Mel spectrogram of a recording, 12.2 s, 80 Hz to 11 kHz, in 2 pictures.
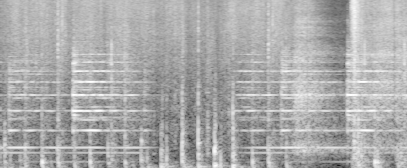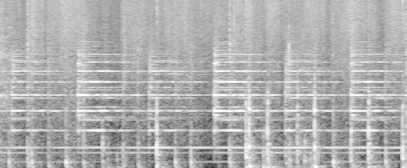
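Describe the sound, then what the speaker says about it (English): A church bell tolls repeatedly in the medieval video game Kingdom Come: Deliverance II, its resonant strikes ringing out loud and close over a busy, rhythmic background of crowd and town noise, with a short silent gap midway. "The 11th toll of the bell."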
